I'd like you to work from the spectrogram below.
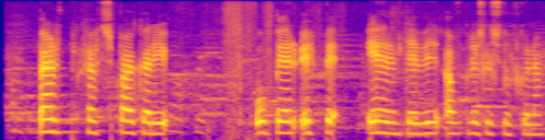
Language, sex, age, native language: Icelandic, female, 12, Icelandic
